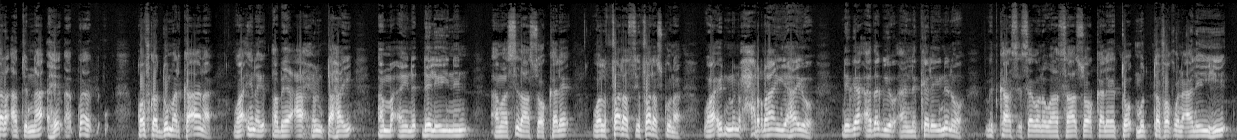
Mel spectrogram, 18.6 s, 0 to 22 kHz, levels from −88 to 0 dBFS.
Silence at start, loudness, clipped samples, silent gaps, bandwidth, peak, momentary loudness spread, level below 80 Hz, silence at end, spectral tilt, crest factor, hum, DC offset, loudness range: 0 s; -12 LUFS; 0.1%; none; 16.5 kHz; 0 dBFS; 7 LU; -52 dBFS; 0.15 s; -7 dB/octave; 12 dB; none; under 0.1%; 2 LU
